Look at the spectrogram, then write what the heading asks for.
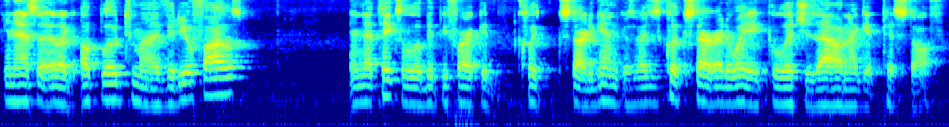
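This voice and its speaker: A man's voice: on the low side, fairly even intonation, brisk. Slangy frat-bro young man, roomy echo. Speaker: gamer recording a gameplay video. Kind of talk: casual gameplay commentary. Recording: roomy echo, engine noise behind. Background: racing game car sounds.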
